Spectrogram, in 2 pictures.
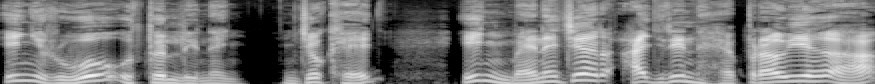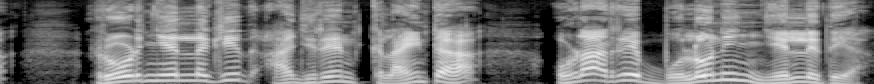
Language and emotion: Santali, disgusted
